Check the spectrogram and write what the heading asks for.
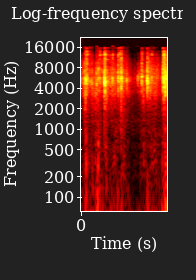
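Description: A German Shepherd's metal leash chain rattles and jingles in several quick, bright bursts as it is handed over, moderately loud, with a brief pause before a final clinking shake. No voices.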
